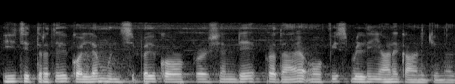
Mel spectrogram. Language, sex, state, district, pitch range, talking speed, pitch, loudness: Malayalam, male, Kerala, Kollam, 120-130 Hz, 130 wpm, 125 Hz, -19 LUFS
